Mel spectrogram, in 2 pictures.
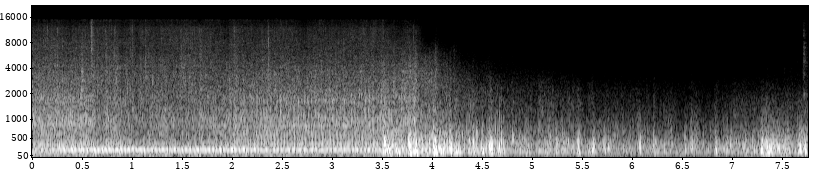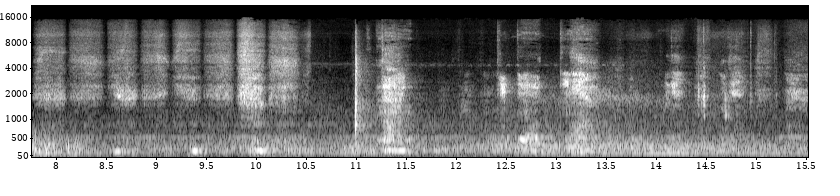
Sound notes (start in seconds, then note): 3.1 thunder rumbles; 7.7 gasping; 11.1 grunting; 13.9 whispers in English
